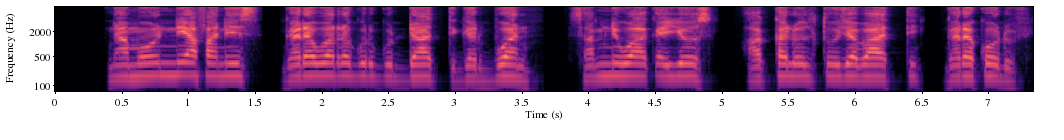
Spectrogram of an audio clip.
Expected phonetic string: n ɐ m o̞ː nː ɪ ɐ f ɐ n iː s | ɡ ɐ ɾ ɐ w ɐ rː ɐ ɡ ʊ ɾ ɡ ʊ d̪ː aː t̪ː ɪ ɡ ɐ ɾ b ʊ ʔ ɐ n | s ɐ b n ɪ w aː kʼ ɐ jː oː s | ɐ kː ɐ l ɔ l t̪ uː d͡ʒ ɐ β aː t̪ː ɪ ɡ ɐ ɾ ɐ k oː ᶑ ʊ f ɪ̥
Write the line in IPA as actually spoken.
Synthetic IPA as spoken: n ɐ m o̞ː nː ɪ ɐ f ɐ n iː s | ɡ ɐ ɾ ɐ w ɐ rː ɐ ɡ ʊ ɾ ɡ ʊ d̪ː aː t̪ː ɪ ɡ ɐ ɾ b ʊ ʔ ɐ n | s ɐ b n ɪ w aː kʼ ɐ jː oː s | ɐ kː ɐ l ɔ l t̪ uː d͡ʒ ɐ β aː t̪ː ɪ ɡ ɐ ɾ ɐ k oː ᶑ ʊ f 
